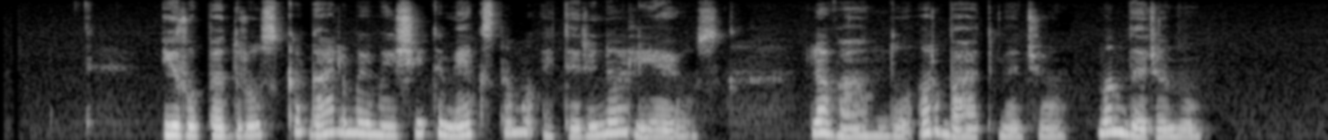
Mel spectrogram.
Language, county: Lithuanian, Alytus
